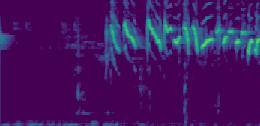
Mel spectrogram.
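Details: After a short silence, a Javan white-eye bursts into a quick, high-pitched twittering song. The thin, sliding notes come faster and louder toward the end. Nothing else is audible.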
